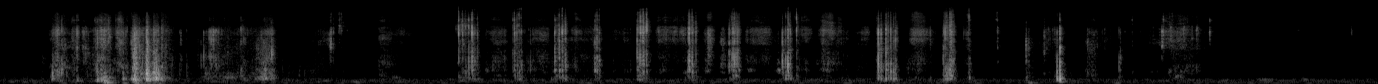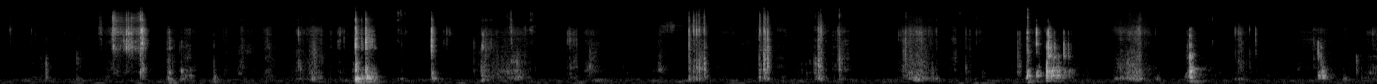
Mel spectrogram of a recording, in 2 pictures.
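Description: Foil-faced insulation sheets being handled and laid out on a plank floor: crinkling and rustling in short spells, with scattered clicks and scrapes and one louder knock past halfway.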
